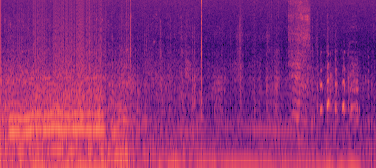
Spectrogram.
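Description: Suzuki Samurai's engine running hard while towing a sled through snow, heard from inside the vehicle. It holds a high, steady note for about two seconds, then drops to a lower steady drone that falls away near the end. A few sharp ticks sound over it.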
